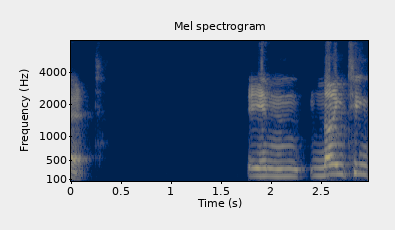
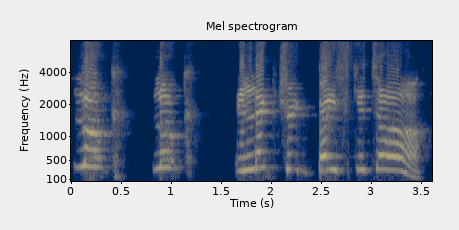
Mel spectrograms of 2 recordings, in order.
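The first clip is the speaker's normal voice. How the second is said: very high, louder delight; thrilled old man; 9 semitones higher, 4 dB louder, slower than usual. Retold or imitated. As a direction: point it out gleefully. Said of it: "Percy Granger goes".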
